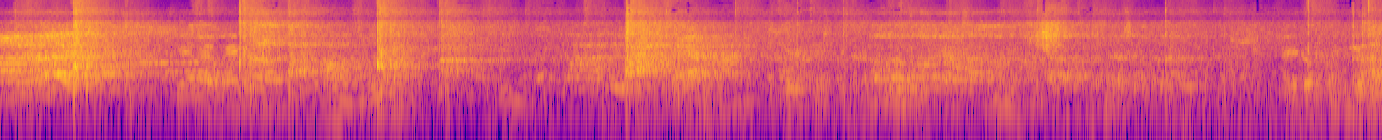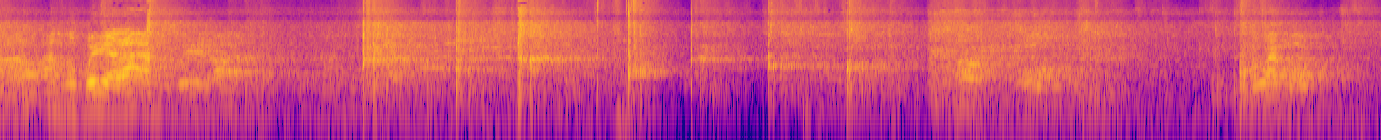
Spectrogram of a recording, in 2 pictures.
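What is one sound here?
Men talk and call out across the court, echoing in a large hall.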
